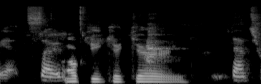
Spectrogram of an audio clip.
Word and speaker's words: Aokigahara: It's the Aokigahara Forest. There you go. That's Is the that one. how you pronounce it?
